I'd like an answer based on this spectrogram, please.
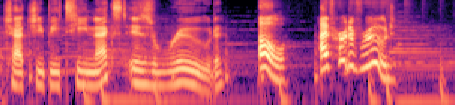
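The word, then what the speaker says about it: Rhude: Next is Rude. Oh, I've heard of Rude. And yes, spelled like a license plate made by someone who vapes in a G Wagon.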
